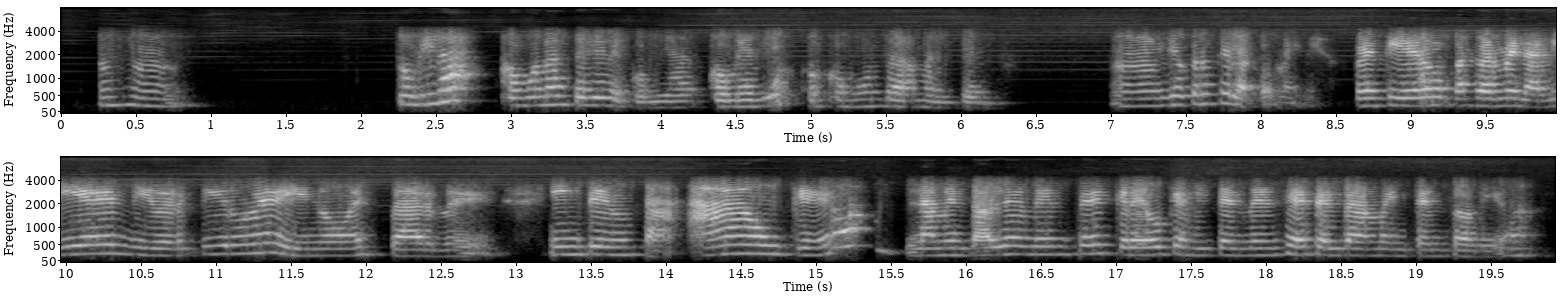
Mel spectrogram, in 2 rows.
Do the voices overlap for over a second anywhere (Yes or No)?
No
